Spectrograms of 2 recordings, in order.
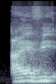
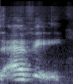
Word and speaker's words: Evie: I present you Ivy. Well, good afternoon, Mr. Charles. How are you? And it's pronounced Evie. Evie. Yes.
